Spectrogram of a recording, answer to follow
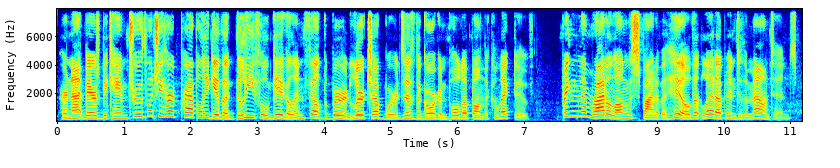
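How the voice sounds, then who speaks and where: Female audiobook narrator: mid-range, highly animated storytelling read for scripted fiction. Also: fairly quick, no echo. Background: music.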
